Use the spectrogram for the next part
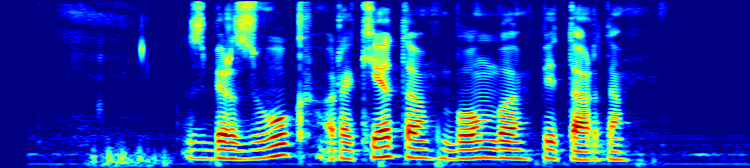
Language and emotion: Russian, neutral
